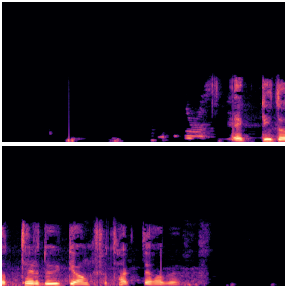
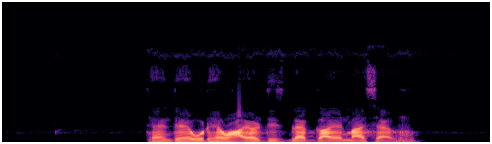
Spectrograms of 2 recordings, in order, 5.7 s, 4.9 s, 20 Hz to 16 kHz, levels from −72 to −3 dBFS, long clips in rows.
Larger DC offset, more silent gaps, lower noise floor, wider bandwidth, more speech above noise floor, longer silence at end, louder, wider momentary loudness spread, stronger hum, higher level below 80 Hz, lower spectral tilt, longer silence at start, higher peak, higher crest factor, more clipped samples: neither; neither; second, -60 dBFS vs -67 dBFS; second, 7.8 kHz vs 11.5 kHz; second, 45 dB vs 50 dB; first, 0.95 s vs 0.75 s; first, -15 LUFS vs -18 LUFS; first, 21 LU vs 12 LU; neither; about the same, -56 dBFS vs -56 dBFS; second, -4.5 dB/octave vs -7 dB/octave; second, 0.7 s vs 1.45 s; about the same, -2 dBFS vs -2 dBFS; about the same, 16 dB vs 18 dB; neither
